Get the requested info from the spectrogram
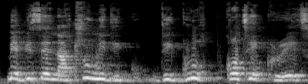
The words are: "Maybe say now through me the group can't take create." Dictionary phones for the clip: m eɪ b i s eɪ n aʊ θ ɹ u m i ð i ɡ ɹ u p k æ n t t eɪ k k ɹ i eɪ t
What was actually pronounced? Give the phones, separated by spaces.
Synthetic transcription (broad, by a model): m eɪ b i s eɪ n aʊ t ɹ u m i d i ɡ ɹ u p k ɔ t t eɪ k k ɹ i eɪ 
